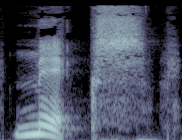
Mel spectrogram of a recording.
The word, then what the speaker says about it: Mx: wanted to be called MX, pronounced Mix, and she wanted her pronouns to be they, them, and their instead of she or her.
